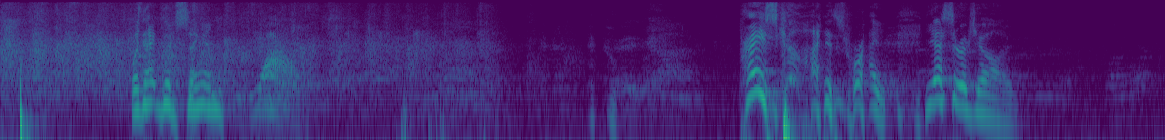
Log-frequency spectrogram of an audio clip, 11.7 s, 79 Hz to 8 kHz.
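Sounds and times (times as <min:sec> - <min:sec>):
audience applause after singing: 0:00.0 - 0:05.1
speech: 0:01.3 - 0:03.1, 0:07.4 - 0:10.2.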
